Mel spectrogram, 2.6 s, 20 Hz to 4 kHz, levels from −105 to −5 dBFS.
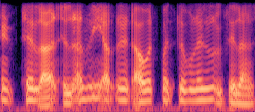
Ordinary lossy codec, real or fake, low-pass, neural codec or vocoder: none; fake; 3.6 kHz; autoencoder, 22.05 kHz, a latent of 192 numbers a frame, VITS, trained on many speakers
